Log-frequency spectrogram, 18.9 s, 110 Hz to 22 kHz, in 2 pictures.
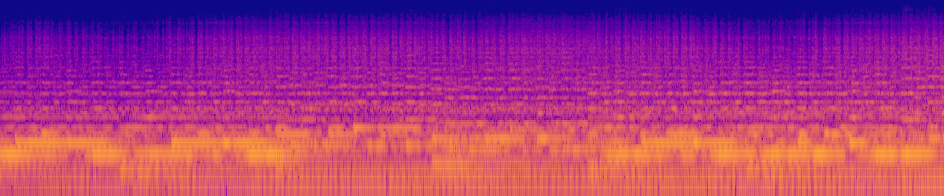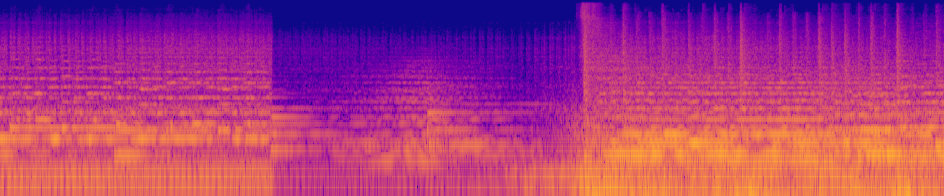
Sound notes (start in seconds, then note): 0.3 lighthearted music; 4.1 car engine whirring; 15.3 dramatic music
